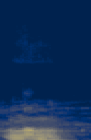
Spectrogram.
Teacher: Yang ke D dihasilkan pangkal lidah dan langit-langit lunak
